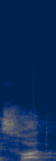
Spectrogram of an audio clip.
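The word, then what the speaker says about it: ص: এর পরের অক্ষরটা হচ্ছে কি সদ। সদ অক্ষরটা সদ অক্ষরটা আমাদের জিহ্বার আগা নিচের দাঁতের গোড়ার সঙ্গে লাগবে, লেগে উচ্চারিত হবে সদ সদ।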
